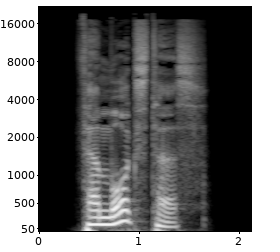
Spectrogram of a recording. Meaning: strong/mixed nominative/accusative neuter singular of vermurkst
- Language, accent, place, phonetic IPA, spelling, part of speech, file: German, Germany, Berlin, [fɛɐ̯ˈmʊʁkstəs], vermurkstes, adjective, De-vermurkstes.ogg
